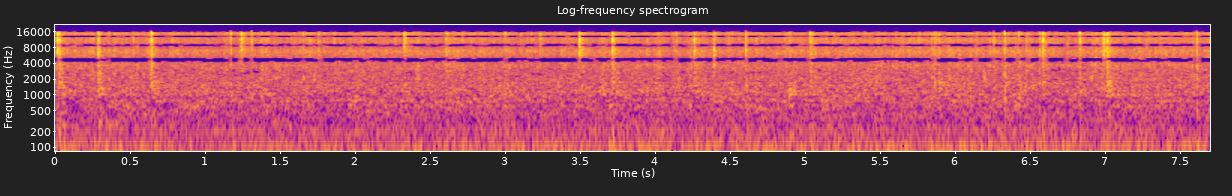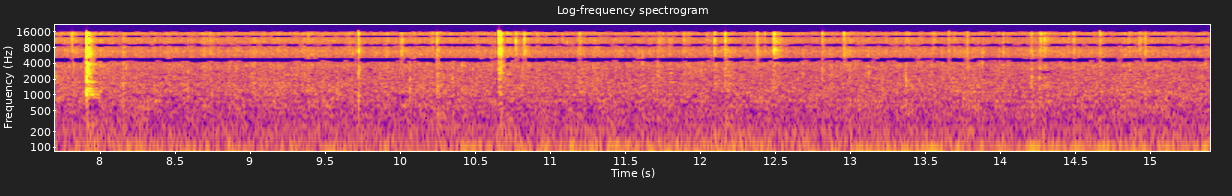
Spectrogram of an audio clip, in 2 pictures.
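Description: Steady rain falling, with scattered individual drops tapping close by; one sharp drop tap about halfway through stands out as the loudest.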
